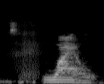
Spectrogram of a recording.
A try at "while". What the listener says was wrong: Oh, but not while. Remember, L. So because of Portuguese, we translate the idea that L equals U. No, in English, this is not true. So see that I don't say while. No, I say while.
